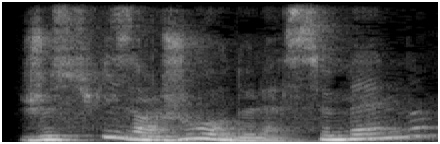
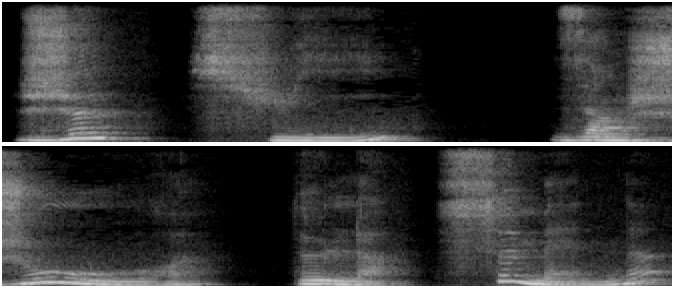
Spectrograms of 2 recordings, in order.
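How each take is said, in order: First: It is read at a quicker pace. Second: It is read at a slower pace.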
